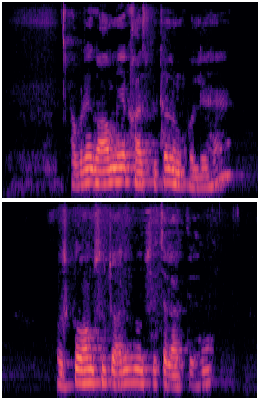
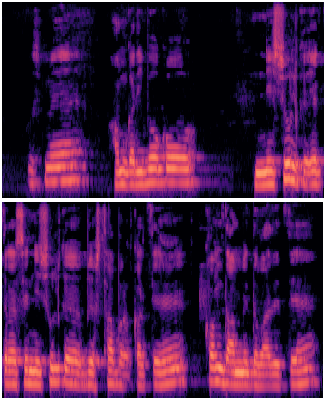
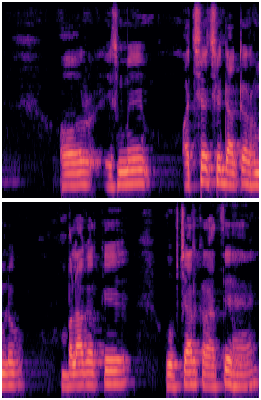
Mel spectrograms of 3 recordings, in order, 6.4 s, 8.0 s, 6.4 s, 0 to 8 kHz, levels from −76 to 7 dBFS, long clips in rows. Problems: constant background noise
